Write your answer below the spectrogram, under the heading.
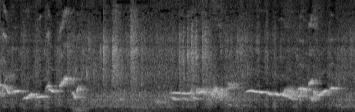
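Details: Farm-kept murai batu, the white-rumped shama, producing bright slurred whistles and short warbled bursts in overlapping phrases, with background hiss throughout.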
